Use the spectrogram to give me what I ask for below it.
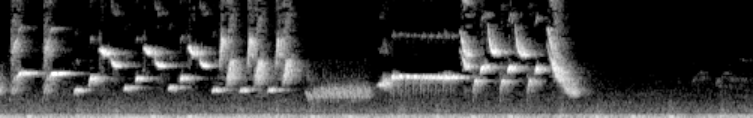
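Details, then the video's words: Goldfinch mule (goldfinch x dimorphic canary) singing quick twittered notes, a low nasal buzz, then a steady whistle followed by rapid chirps before falling quiet. "Goldfinch mule"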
